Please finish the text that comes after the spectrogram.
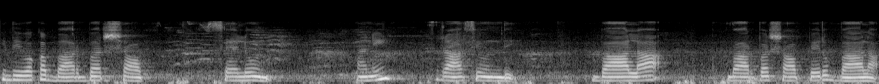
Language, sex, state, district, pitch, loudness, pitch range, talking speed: Telugu, female, Andhra Pradesh, Srikakulam, 180 Hz, -15 LUFS, 175-195 Hz, 95 wpm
